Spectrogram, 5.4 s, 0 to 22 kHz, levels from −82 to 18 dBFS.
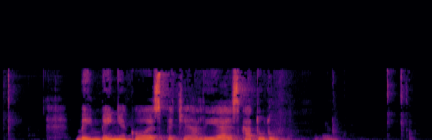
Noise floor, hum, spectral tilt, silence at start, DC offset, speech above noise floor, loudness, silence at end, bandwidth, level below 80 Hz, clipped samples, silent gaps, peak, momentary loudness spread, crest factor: -71 dBFS; none; -4 dB/octave; 0.1 s; under 0.1%; 45 dB; -25 LUFS; 1.2 s; 11.5 kHz; -62 dBFS; under 0.1%; none; -8 dBFS; 24 LU; 20 dB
